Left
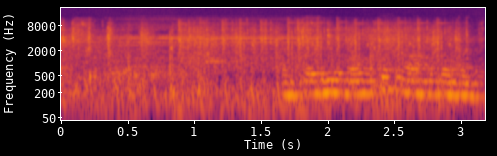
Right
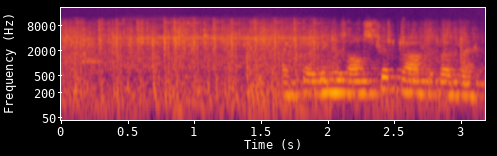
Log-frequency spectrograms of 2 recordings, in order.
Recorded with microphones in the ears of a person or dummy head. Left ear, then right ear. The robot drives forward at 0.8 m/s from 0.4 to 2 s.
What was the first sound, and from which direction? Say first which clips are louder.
A woman speaking: even; 50° right (ahead or behind).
